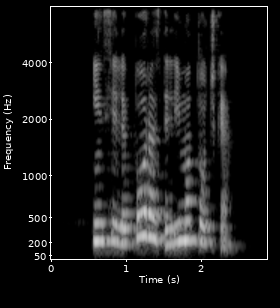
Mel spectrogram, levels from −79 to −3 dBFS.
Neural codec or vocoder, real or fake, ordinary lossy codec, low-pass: none; real; none; none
